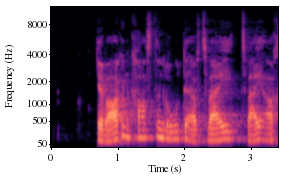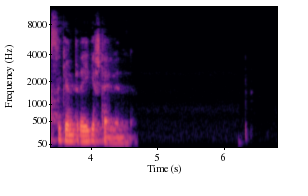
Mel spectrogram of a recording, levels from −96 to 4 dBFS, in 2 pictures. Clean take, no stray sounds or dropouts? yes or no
yes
